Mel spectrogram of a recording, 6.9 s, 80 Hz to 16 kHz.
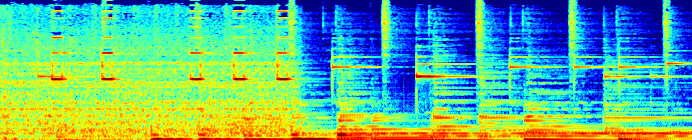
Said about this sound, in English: And that's going to bake for, I would say, 25 to 30 minutes or just until the tots are golden. So I'm going to set my timer.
